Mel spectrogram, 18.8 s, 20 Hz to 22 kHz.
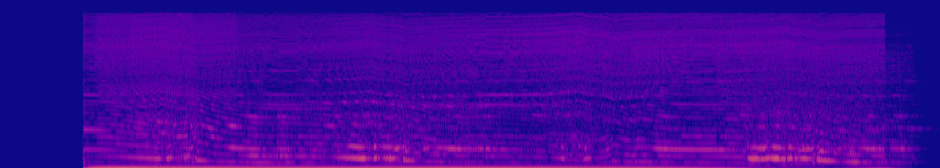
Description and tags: Made in Reaktor 5.
atmospheric, weird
